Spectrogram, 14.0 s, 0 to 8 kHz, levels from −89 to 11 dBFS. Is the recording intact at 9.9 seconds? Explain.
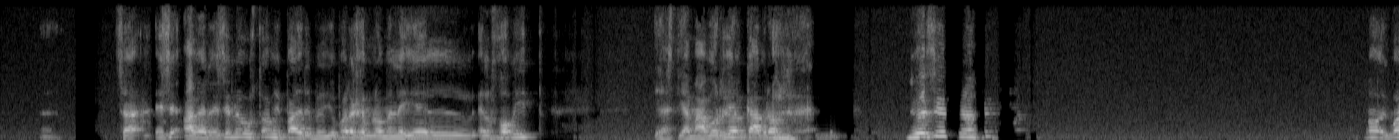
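No. From 9.83 to 10.27 s, a faint copy of the speech trails it by 390 ms, roughly 15 dB quieter. This is an echo leak. The likely cause is a far-end loudspeaker whose sound the echo canceller did not fully remove, so it returned.

Inside that span, from 9.99 to 10.14 s, the room sound drops out by about 40 dB, then comes back. This is background gated by the echo canceller. It clamped the microphone while the loudspeaker played, then released it.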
